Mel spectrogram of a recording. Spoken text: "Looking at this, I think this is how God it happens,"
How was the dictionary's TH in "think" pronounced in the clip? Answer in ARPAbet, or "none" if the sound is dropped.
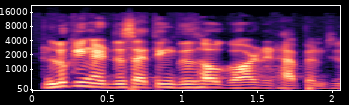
T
